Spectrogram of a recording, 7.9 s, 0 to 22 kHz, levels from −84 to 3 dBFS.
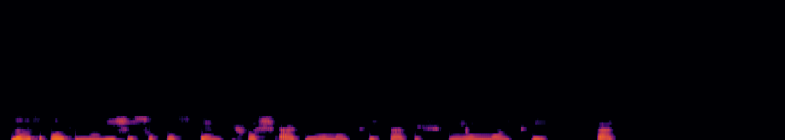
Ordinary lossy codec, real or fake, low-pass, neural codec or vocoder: none; real; 3.6 kHz; none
